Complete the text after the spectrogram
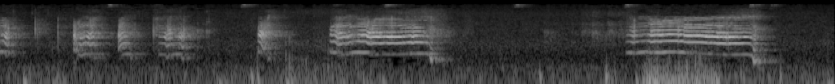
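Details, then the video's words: Domestic cat, a vocal pet, meowing as though talking to a mosquito indoors: short chirps, then two long harmonic meows, each near a second, falling at the end, with quiet room sounds between. "Cat Talks to Mosquito"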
